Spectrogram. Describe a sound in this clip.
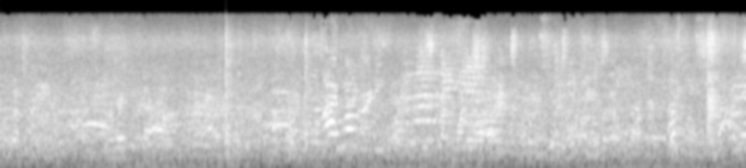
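A man calls out instructions.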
